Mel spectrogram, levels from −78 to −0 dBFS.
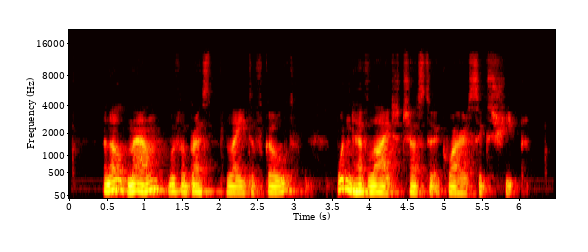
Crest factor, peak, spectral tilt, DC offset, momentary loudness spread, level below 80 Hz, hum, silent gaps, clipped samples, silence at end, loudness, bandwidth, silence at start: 18 dB; -10 dBFS; -7 dB/octave; under 0.1%; 14 LU; -60 dBFS; none; none; under 0.1%; 0.4 s; -27 LUFS; 13.5 kHz; 0.45 s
